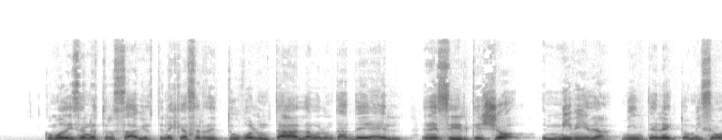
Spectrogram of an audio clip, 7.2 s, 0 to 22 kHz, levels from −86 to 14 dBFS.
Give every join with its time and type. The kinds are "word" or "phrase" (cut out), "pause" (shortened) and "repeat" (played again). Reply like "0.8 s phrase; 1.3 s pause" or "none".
4.1 s pause; 5.3 s pause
